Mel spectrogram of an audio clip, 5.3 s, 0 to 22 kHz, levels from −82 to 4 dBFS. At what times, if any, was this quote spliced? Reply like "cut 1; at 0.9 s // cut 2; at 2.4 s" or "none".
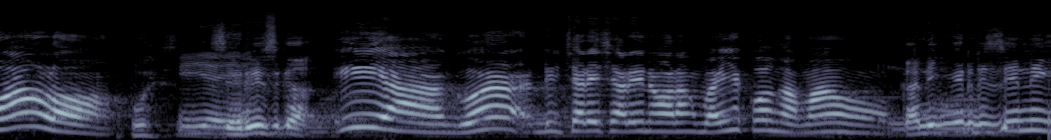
none

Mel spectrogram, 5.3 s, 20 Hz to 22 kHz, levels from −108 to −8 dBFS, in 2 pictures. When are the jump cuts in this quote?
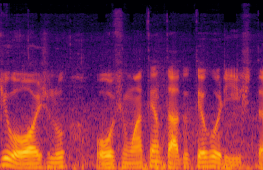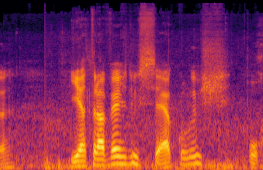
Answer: cut 1; at 3.1 s

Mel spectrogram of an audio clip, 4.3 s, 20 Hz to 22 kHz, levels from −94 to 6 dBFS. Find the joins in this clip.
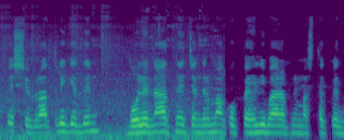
none

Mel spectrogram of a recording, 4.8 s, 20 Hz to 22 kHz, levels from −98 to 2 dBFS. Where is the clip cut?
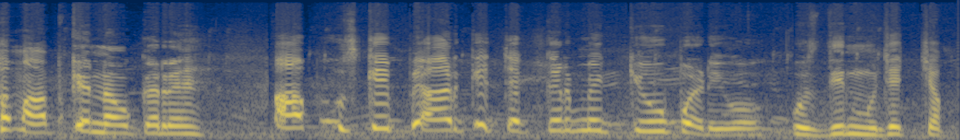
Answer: cut 1; at 1.2 s // cut 2; at 3.8 s

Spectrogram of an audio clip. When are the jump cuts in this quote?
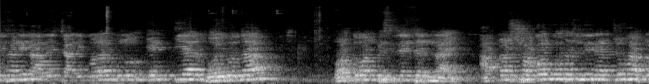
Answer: cut 1; at 4.7 s

